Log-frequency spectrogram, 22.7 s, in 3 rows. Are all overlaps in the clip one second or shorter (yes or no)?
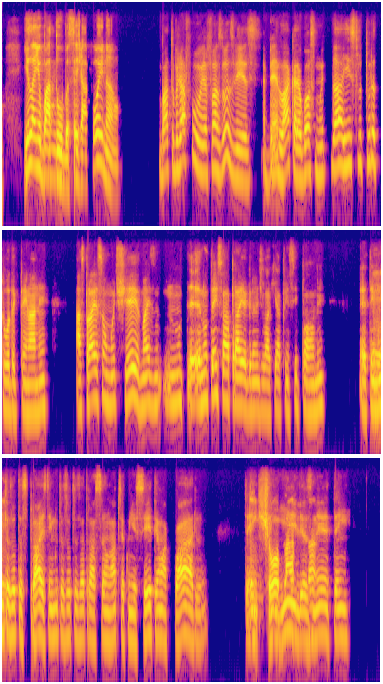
no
